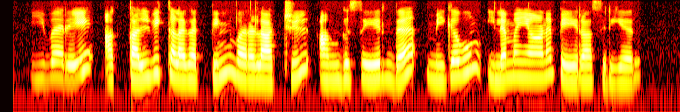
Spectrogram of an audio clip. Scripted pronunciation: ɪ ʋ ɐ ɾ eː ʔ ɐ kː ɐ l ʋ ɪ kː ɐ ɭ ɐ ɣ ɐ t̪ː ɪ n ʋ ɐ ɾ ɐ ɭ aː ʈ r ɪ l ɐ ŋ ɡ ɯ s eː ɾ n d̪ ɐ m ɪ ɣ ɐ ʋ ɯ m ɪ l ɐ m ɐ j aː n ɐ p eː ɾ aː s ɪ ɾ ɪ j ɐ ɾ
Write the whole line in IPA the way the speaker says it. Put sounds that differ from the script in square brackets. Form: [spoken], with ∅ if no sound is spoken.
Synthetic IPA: ɪ ʋ ɐ ɾ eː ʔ ɐ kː ɐ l ʋ ɪ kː ɐ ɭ ɐ ɣ ɐ t̪ː ɪ n ʋ ɐ ɾ ɐ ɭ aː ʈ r ɪ l ɐ ŋ ɡ ɯ s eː ɾ n d̪ ɐ m ɪ ɣ ɐ ʋ ɯ m ɪ l ɐ m ɐ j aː n ɐ p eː ɾ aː s ɪ ɾ ɪ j ɐ ɾ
